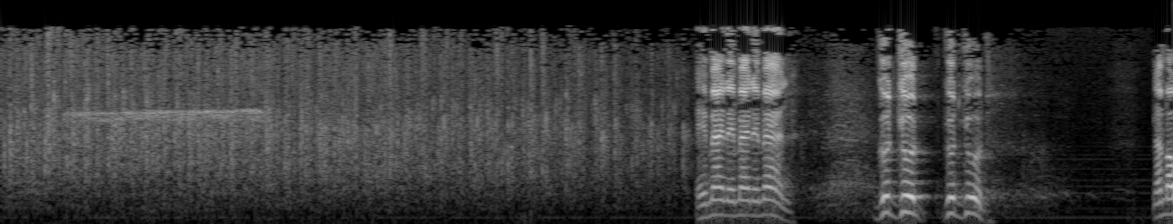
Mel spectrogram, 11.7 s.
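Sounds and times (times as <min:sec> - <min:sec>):
audience clapping: 0:00.0 - 0:07.6
speech: 0:07.0 - 0:08.0, 0:08.8 - 0:10.0, 0:11.5 - 0:11.7.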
